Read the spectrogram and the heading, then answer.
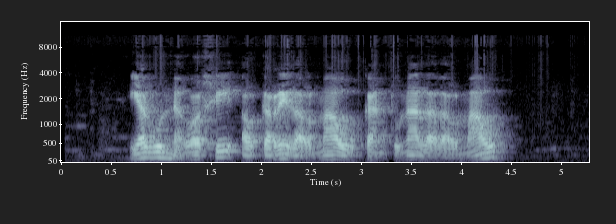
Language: Catalan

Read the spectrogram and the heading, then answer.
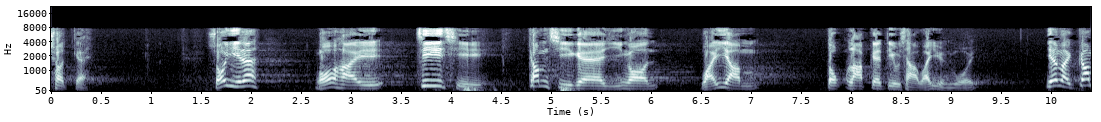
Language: Cantonese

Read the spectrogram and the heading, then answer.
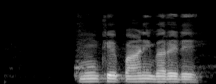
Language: Sindhi Bhil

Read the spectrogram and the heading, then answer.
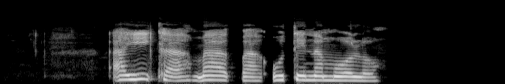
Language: Mokpwe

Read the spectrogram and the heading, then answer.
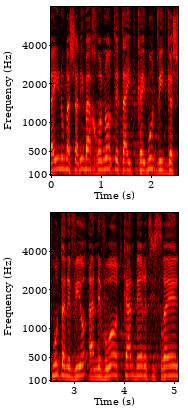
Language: Hebrew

